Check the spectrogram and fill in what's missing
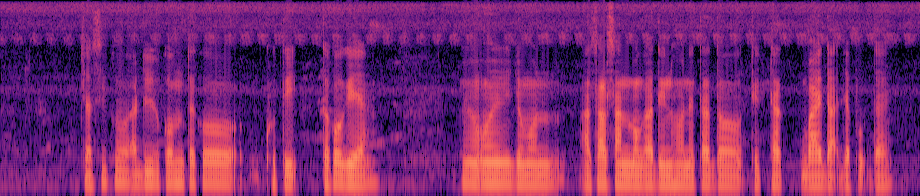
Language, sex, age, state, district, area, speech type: Santali, male, 18-30, West Bengal, Bankura, rural, spontaneous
